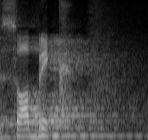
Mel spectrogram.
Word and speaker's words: sobriquet: So because of the work, because of her poems, she was given the sobriquet. Observe the spelling of sobriquet. It is not sobriquet. No, the T is silent here.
